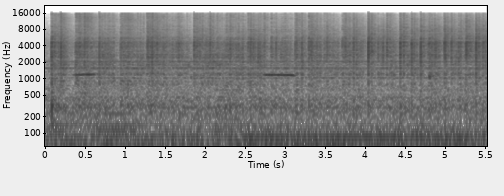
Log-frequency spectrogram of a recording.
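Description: Gasless flux-core wire welder tacking steel tubing: the continuous crackle and sizzle of the welding arc, with a low steady hum underneath.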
